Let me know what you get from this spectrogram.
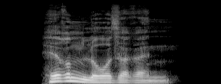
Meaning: inflection of hirnlos: 1. strong genitive masculine/neuter singular comparative degree 2. weak/mixed genitive/dative all-gender singular comparative degree
- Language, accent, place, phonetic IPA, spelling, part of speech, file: German, Germany, Berlin, [ˈhɪʁnˌloːzəʁən], hirnloseren, adjective, De-hirnloseren.ogg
